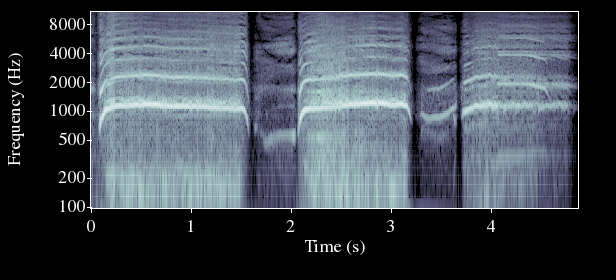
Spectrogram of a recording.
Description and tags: Girl Screaming
Young woman screaming as loud as possible
agony, scary, Woman, yell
